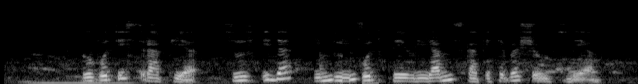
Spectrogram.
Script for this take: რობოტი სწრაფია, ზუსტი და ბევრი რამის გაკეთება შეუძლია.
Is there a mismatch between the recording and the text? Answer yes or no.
yes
